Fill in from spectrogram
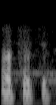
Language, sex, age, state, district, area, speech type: Bengali, male, 18-30, West Bengal, Bankura, urban, conversation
